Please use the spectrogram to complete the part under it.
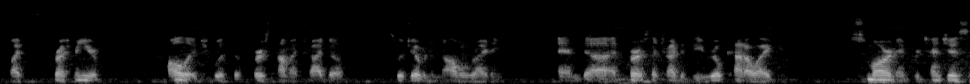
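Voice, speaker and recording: Low-voiced young man on a muffled line. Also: a little hiss or hum. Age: 20s. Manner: eager, conversational storytelling. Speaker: author guest. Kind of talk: casual podcast interview.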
